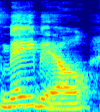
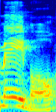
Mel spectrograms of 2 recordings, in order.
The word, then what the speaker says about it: Maybelle: Anarchy, and I guess Maybelle, not Mabel, I was saying it wrong, Maybelle was so fat and so pregnant with I don't know how many goats.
